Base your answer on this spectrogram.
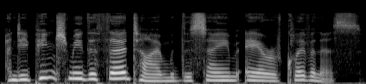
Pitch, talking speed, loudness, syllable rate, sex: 205 Hz, 215 wpm, -19 LUFS, 4.6 syllables/s, female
